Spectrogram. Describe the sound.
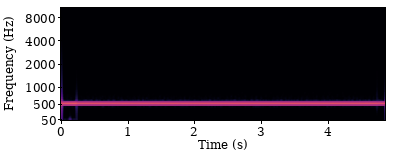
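A pure sine wave tone presented as a healing frequency: a single steady, unwavering mid-pitched hum that holds at an even level throughout, alone, with a brief click at its start.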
